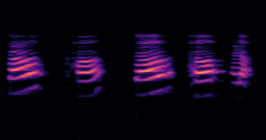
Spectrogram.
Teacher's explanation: पहला और दूसरा क ख, तो उसमें न के बराबर कंपन है, और तीसरा चौथा पांचवा उसमें कंपन ज्यादा हो जाता है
